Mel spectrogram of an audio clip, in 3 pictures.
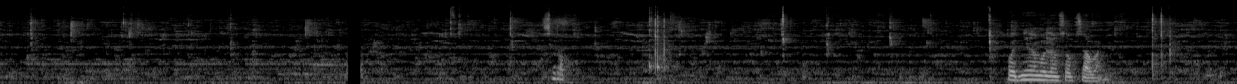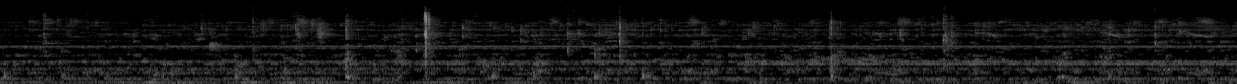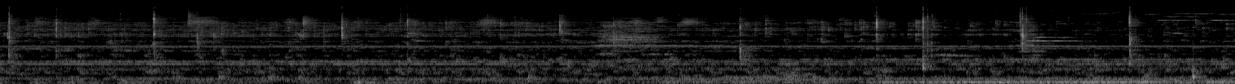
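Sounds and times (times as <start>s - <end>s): person chewing fruit: 6.4s - 10.0s, 11.2s - 13.2s, 14.7s - 19.0s, 20.5s - 22.3s, 22.9s - 29.0s, 29.7s - 37.0s.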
